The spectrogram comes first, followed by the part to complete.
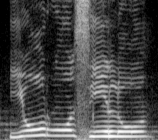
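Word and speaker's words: يرسل: tipis sama yang kedua yursilu ro sukun didahului harakat dum dumba maka bacanya harus tebal yursilu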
